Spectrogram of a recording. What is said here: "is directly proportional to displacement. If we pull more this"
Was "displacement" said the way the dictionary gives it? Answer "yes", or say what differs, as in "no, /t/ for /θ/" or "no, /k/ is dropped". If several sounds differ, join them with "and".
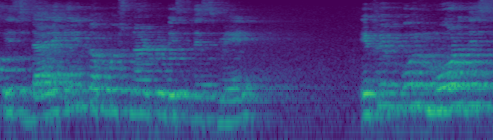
no, /p/ is dropped and /t/ is dropped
